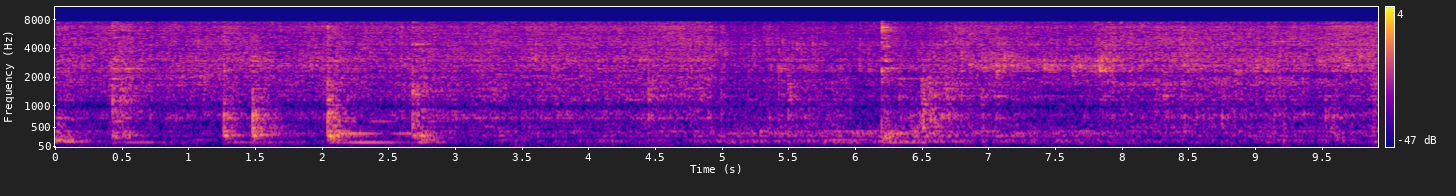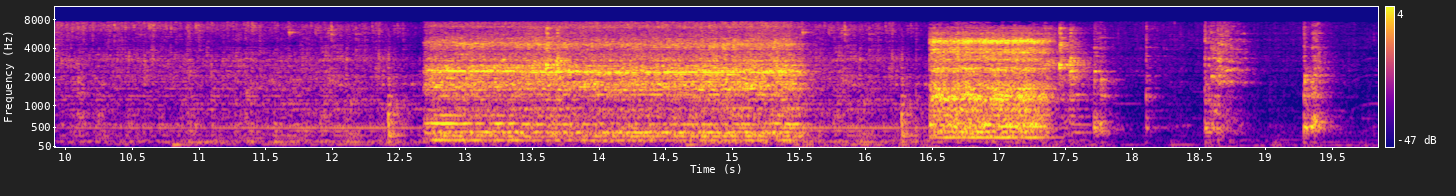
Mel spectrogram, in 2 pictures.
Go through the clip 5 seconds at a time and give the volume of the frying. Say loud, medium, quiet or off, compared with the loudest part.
medium, medium, loud, loud.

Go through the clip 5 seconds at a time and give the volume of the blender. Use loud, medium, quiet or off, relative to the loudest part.
off, off, loud, loud.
